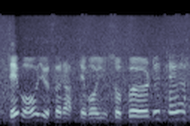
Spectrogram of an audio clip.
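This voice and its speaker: A man talks with ordinary pitch variation while noticeable background noise runs behind him. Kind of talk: walking narration of family history. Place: forest.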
